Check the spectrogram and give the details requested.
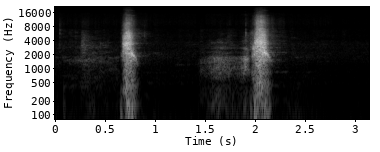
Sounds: Sneeze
